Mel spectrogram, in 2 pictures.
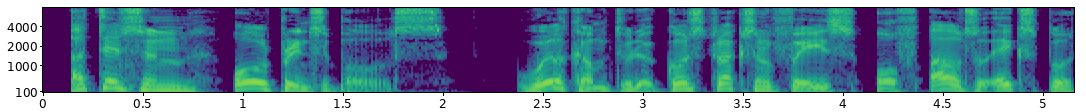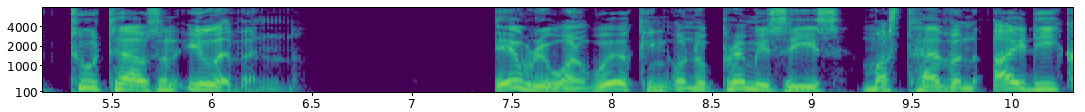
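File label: Finnish English M Narration, accent of finland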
